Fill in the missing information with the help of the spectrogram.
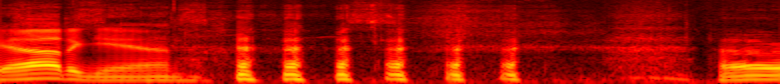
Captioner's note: laughter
